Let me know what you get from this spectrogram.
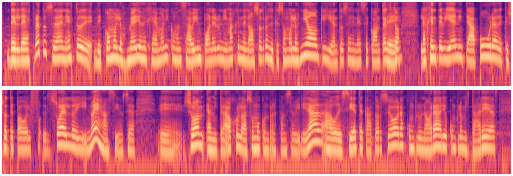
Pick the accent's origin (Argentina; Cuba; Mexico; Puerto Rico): Argentina; Río Cuarto, Córdoba; Bueno, yo soy de Río Cuarto, trabajo en la municipalidad de allá hace 15 años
